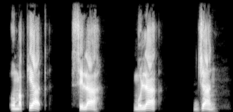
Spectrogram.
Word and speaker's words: mula: Sila is spelled as S-I-L-A. It means they, the focus of this sentence. The next word is mula. Mula. Mula. Mula is spelled as M-U-L-A.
